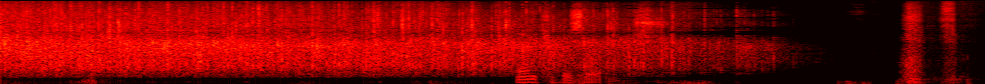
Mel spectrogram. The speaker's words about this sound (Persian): هر چقدر که راضی بودید از این یک ساعت و نیم یه دست به افتخار خودتون بزنید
